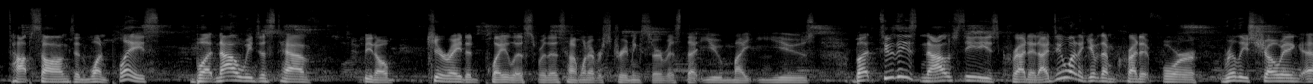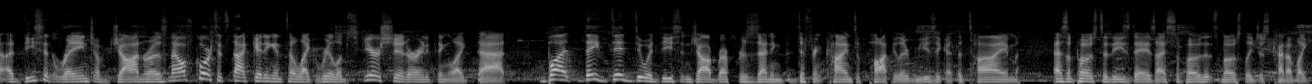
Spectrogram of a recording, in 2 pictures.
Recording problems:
chatter from many people; noticeable; throughout; 20 dB below the speech

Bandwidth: 14.5 kHz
